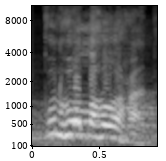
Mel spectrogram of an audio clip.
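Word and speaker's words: قل هو الله أحد: কুল হুয়াল্লাহু আহাদ, এটা কি সব একসাথে মিলে একটা শব্দ?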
